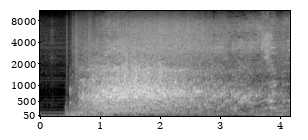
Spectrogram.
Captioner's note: laughter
